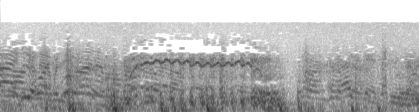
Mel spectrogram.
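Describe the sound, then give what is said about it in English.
A horse whinnies in a long, wavering neigh through the middle, set among shuffling and hoof noise while horses are loaded into stock cars at night. “The old nag's in the barn, the thoroughbreds in the stock fans.”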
